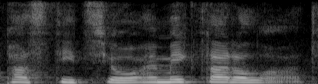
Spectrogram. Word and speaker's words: pastitsio: It's called pastitsio. I make that a lot for my It's not kids. It's like moussaka. Can you pronounce that again? Pasticcio? pastitsio.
